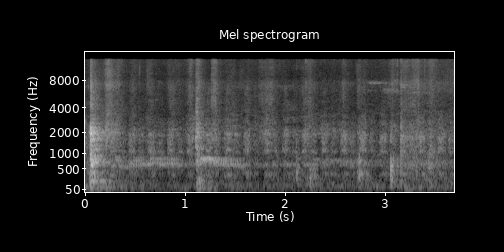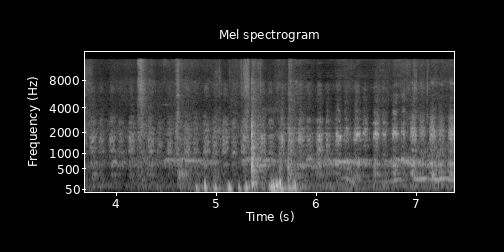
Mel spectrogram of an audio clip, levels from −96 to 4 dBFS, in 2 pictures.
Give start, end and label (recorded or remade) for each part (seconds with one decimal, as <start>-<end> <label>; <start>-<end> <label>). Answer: 0.0-5.6 recorded; 5.6-6.9 remade; 6.9-7.4 recorded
